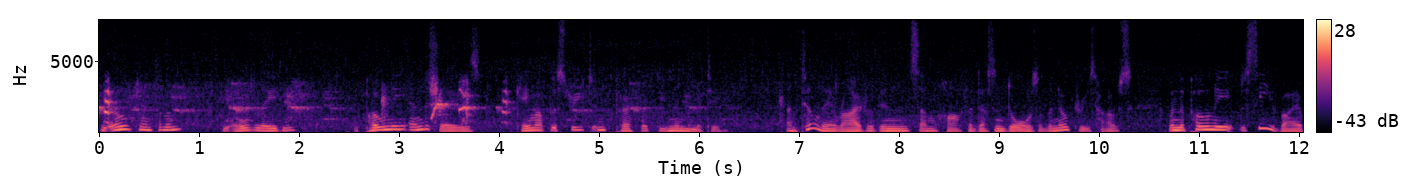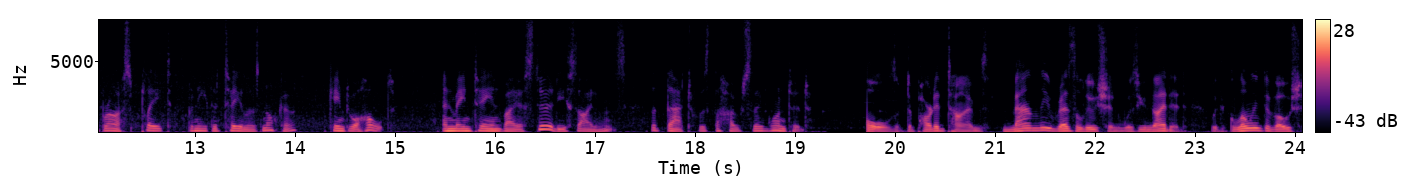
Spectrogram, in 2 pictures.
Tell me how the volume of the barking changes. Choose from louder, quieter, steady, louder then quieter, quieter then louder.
louder then quieter.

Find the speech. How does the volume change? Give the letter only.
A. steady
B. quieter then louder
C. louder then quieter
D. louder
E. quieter
A.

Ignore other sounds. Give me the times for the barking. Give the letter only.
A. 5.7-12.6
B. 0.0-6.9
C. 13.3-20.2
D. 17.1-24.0
B.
